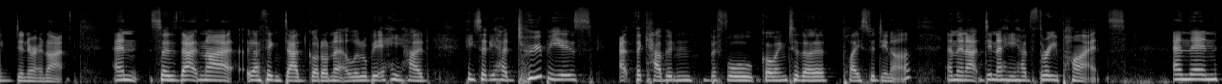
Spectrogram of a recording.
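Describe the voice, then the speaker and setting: A young adult woman with an Australian accent, co-hosting a casual podcast and telling a story in an animated way, laughing often and swearing casually. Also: fairly low pitch, dry recording. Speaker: podcast co-host.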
